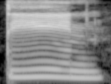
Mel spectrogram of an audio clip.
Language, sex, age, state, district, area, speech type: Bengali, female, 18-30, West Bengal, Nadia, rural, read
